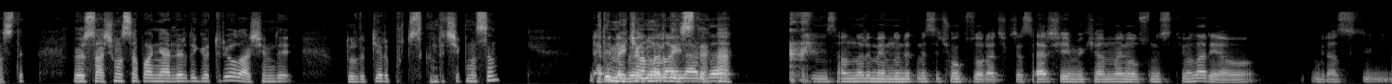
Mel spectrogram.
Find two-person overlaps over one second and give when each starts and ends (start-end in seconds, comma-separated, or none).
6.0-7.3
